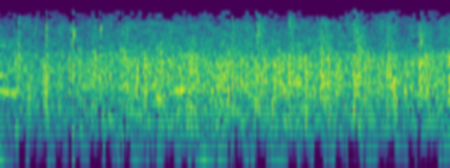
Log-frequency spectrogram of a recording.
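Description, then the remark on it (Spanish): Sustained applause from a large audience, a dense steady wash of clapping that stays loud and even throughout with no pauses. “Vamos a extender este cariñoso aplauso”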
